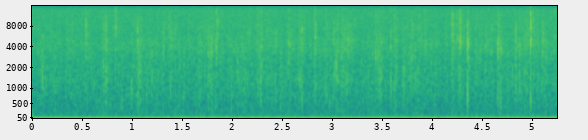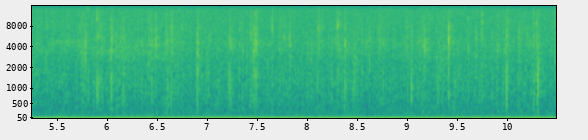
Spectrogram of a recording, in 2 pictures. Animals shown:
forest ambience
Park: Marsh-Billings-Rockefeller National Historical Park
